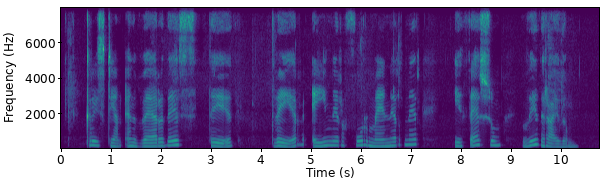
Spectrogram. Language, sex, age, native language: Icelandic, female, 40-49, Russian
